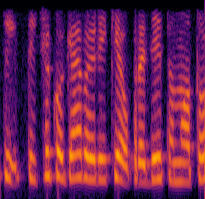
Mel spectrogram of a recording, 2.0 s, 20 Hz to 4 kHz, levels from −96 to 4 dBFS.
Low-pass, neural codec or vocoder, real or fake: 3.6 kHz; none; real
